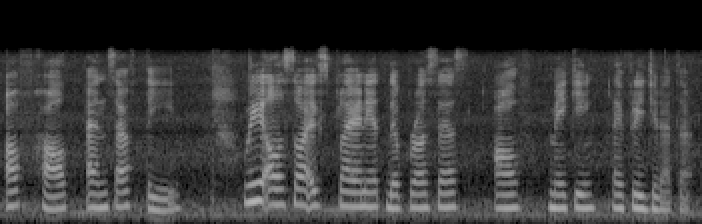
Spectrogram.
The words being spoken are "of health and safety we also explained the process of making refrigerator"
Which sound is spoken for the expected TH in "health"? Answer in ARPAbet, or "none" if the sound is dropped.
T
